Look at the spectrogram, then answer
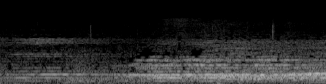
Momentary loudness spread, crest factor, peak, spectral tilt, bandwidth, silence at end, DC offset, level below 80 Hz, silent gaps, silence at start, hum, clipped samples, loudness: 12 LU; 14 dB; -14 dBFS; -6.5 dB/octave; 9.4 kHz; 0 s; under 0.1%; -54 dBFS; none; 0 s; none; under 0.1%; -29 LUFS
